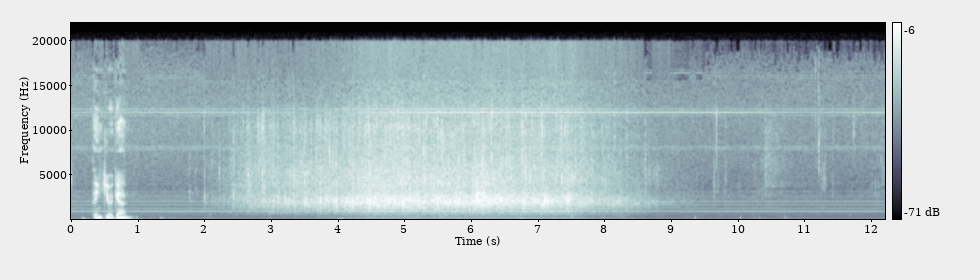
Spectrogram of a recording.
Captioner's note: applause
